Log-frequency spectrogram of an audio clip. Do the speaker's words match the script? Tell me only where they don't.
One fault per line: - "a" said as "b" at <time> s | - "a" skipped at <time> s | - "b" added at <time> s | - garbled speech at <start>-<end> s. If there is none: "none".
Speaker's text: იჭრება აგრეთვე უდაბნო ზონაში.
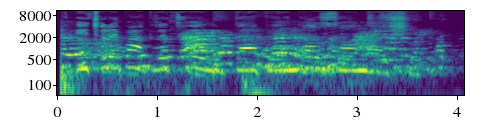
none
